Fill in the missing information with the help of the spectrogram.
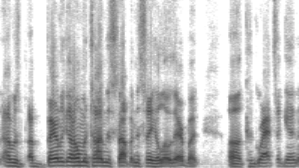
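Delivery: ordinary delivery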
